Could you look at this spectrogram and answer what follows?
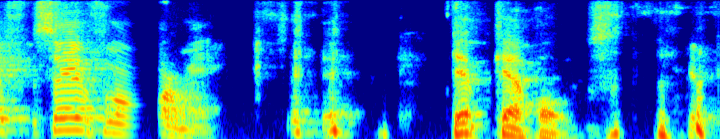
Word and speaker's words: Koeppel: Kipp Koeppel. Kipp Koeppel.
